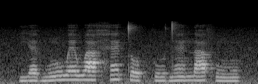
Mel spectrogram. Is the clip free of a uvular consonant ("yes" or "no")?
yes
